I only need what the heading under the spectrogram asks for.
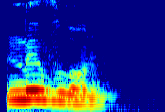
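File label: "нывлун", Komi, female; audio dict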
